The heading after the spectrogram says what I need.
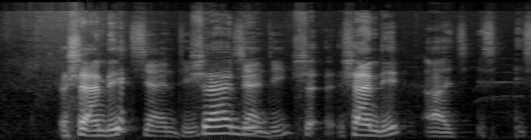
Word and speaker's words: Chianti: How do you pronounce this? Shanty. Shandy. Shanty. Shandy. Shandy. CHIANTI. CHIANTI. Shanty.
